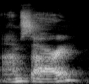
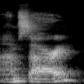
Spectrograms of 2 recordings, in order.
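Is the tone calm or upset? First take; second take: calm; calm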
